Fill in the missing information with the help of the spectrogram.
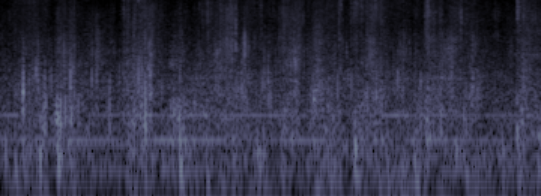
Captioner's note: footsteps thudding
